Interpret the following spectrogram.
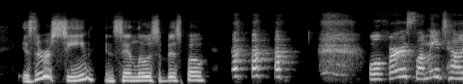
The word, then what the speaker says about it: San Luis Obispo: So you are on the West Coast, specifically, pronounce your city. San Luis Obispo, California.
